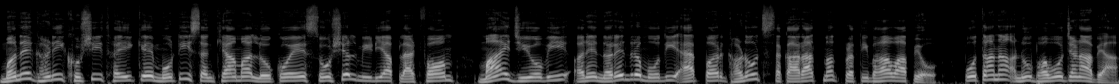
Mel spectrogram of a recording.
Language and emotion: Gujarati, neutral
